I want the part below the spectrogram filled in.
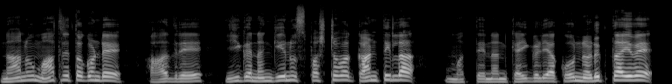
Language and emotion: Kannada, fearful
